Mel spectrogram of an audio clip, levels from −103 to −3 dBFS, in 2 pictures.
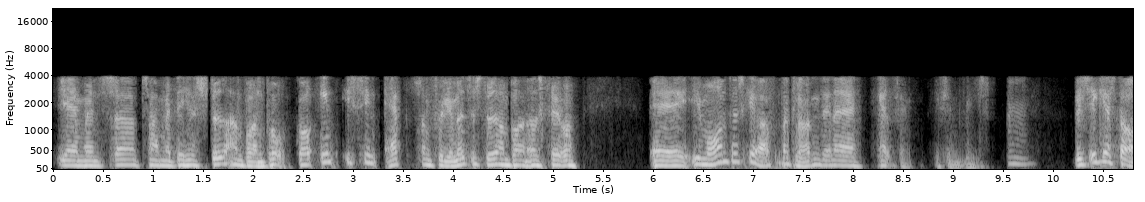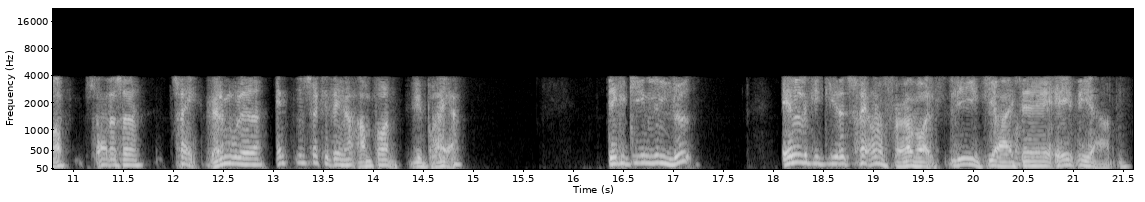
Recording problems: garbled, watery; badly
high frequencies cut off; severe; nothing above 4 kHz

